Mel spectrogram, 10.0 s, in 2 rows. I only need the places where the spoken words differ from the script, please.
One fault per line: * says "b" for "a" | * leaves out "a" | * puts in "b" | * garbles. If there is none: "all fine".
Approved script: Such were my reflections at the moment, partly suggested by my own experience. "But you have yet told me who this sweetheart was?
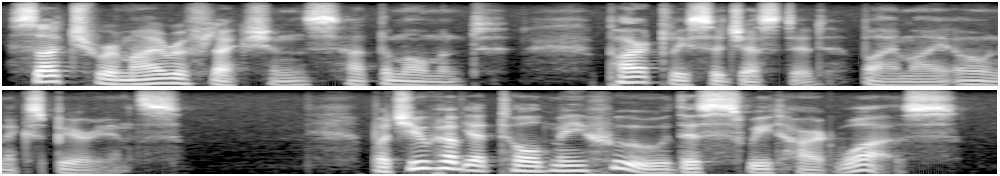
all fine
